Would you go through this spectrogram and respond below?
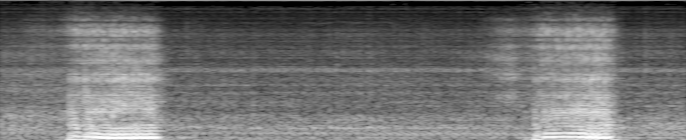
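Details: Newfoundland dog asleep on a Chesterfield sofa, snoring loudly: two loud, low, rattling snores about three seconds apart with quiet breathing between; snoring.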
